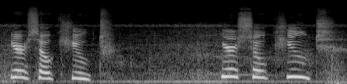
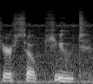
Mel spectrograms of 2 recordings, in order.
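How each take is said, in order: First: Pet talk. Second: Said in the usual way. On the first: Real, not acted. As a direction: coo it to the cat. Cooing at cat.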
